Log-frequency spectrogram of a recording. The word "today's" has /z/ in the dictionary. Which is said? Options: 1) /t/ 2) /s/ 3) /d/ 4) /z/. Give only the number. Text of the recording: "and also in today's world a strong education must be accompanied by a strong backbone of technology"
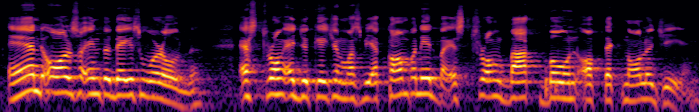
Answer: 2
